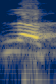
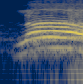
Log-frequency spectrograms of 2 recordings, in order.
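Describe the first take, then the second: First: The vowel is clipped short. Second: The vowel is drawn out long. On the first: It means 'surely'. "jika dibaca pendek" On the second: It means 'not'. "jika dibaca panjang"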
